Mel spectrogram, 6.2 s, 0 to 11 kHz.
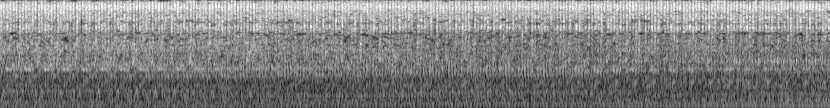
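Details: Mercedes-Benz W463 with OM603 turbodiesel, after oil loss, oil pressure and bearings OK, loosening injectors didn't help: steady hard knock at idle about 2.5 per second, rises with revs, disappears with clutch pressed; cause not found.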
